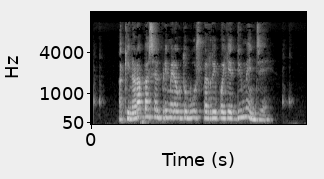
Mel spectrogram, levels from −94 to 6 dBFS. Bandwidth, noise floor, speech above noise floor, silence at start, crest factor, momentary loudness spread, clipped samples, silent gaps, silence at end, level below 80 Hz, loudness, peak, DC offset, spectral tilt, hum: 11.5 kHz; -49 dBFS; 29 dB; 0.15 s; 18 dB; 13 LU; under 0.1%; none; 0.35 s; -52 dBFS; -20 LUFS; -4 dBFS; under 0.1%; -5 dB/octave; none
